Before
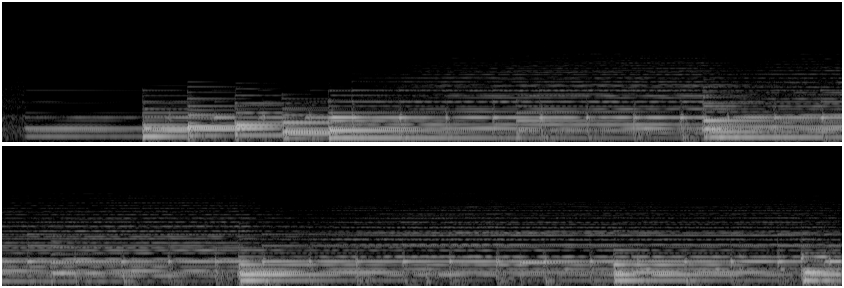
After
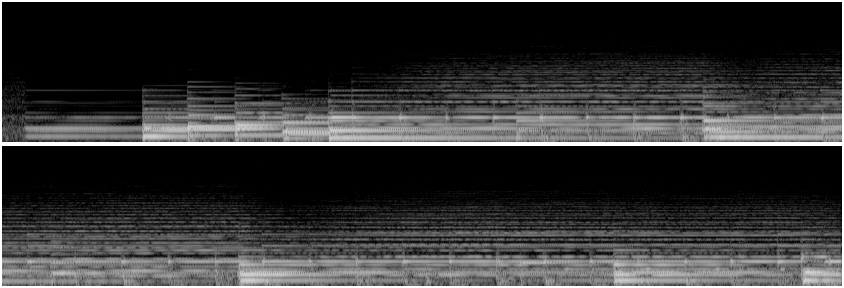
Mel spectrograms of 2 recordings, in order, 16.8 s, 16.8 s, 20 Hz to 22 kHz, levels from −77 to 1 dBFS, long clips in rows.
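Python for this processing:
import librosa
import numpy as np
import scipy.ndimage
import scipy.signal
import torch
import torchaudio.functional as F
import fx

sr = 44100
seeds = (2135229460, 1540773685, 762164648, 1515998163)

y = fx.low_shelf(x, sr, hz=110.0, db=8.0)
y = y * 10.0 ** (7.5 / 20.0)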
